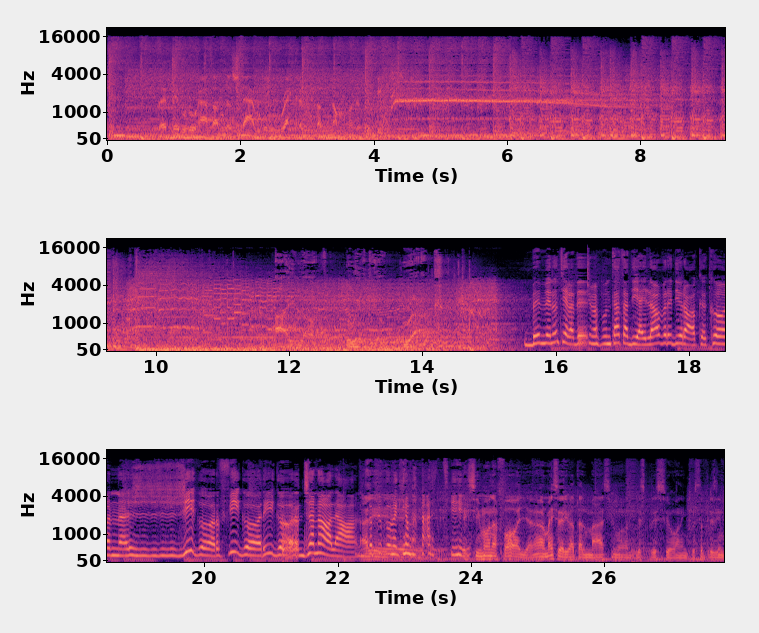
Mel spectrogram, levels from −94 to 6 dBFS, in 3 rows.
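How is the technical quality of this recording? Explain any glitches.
The recording has repeated dropouts from lost LE Audio frames, at 6.88 s (70 ms), 9.27 s (50 ms), 16.34 s (130 ms), 21.16 to 21.40 s (gaps scattered over 240 ms, runs up to about 50 ms) and 26.40 s (70 ms). The LC3 decoder fills each gap by repeating the last spectrum with randomised signs and fading it, so tones smear into noise and longer gaps dim. On a spectrogram this shows as blurred, harmonic-free patches. The waveform shows a noisy, decaying envelope.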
